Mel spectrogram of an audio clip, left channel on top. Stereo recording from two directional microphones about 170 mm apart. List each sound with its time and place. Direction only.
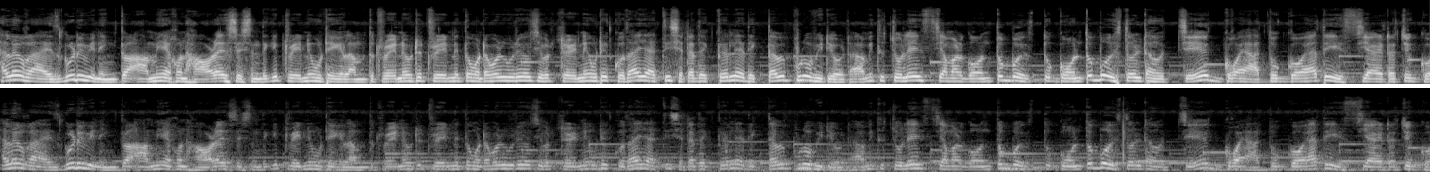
0.0 s speech: 60° left (ahead or behind)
